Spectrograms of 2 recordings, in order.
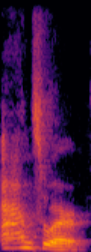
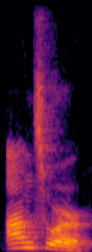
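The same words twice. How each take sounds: First: The first vowel is a flat 'a' as in cat. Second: The first vowel is a long open 'ah' sound. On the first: "वो क्या कहते हैं?" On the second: "हम कहते हैं आंसर"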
